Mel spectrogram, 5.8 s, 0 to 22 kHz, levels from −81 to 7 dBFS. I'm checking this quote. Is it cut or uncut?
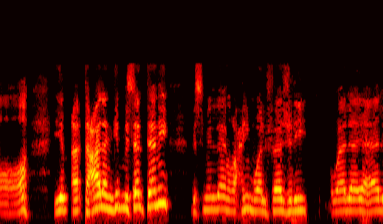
cut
